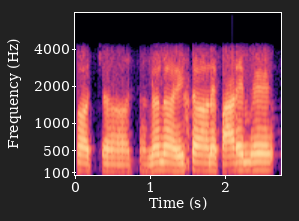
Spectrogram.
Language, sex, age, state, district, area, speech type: Sindhi, male, 30-45, Gujarat, Kutch, rural, conversation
